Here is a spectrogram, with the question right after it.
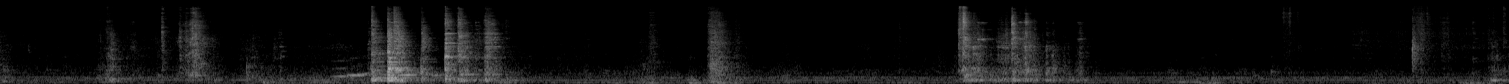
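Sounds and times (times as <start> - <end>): metal pots clattering: 3.7 - 5.2.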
